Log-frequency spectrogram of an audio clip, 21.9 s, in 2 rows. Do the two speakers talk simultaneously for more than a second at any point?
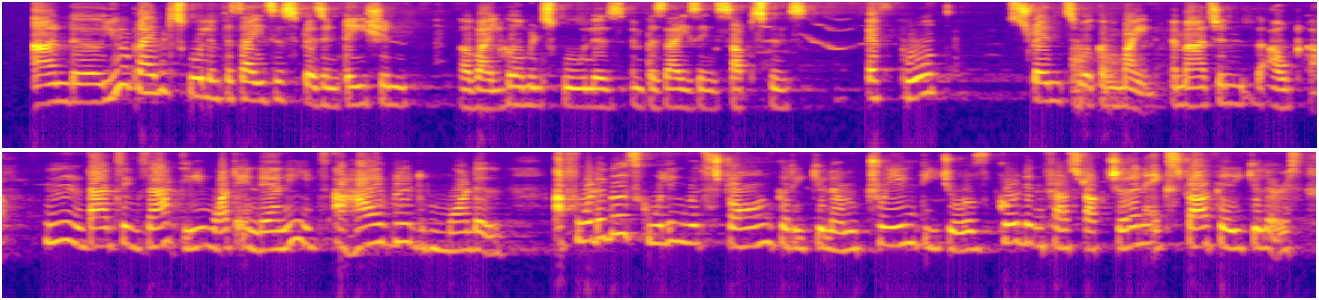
No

